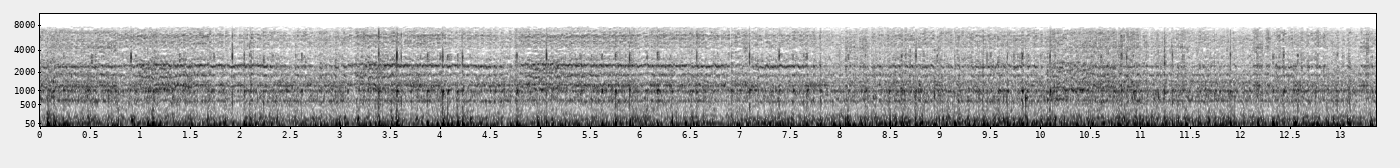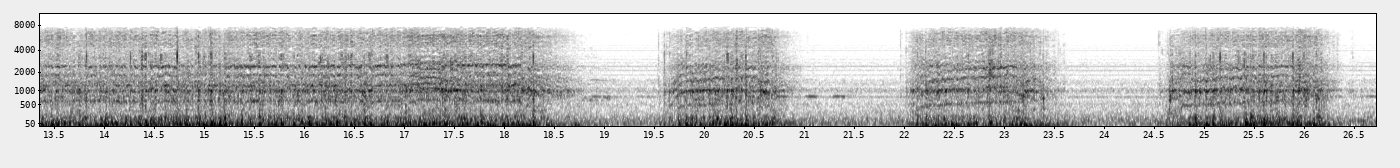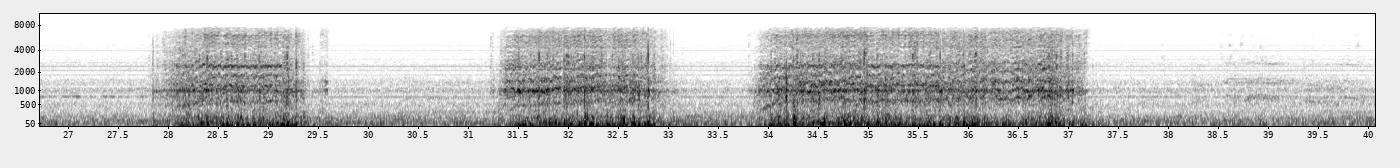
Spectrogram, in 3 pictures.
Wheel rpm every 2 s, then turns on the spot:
160, 160, 160, 160, 160, 160, 160, 160, 150, 50, 50, 60, 70, 20, 70, 50, 60, 130, 80, 0.
36-38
